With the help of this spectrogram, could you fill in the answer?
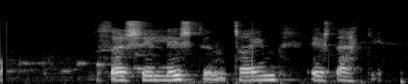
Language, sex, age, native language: Icelandic, male, 9, Icelandic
